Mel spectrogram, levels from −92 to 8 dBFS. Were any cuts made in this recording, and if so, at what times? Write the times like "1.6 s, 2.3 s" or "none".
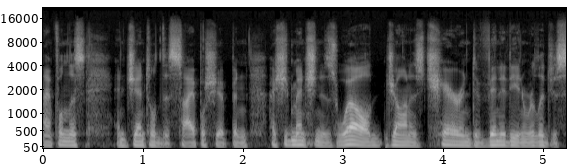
none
